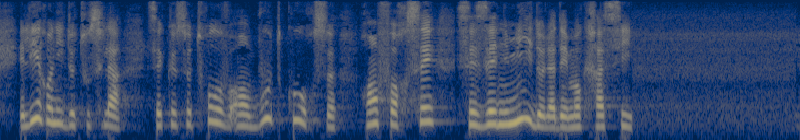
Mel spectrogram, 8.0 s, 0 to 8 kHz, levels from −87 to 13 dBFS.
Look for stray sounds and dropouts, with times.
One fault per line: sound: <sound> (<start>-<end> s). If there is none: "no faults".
no faults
